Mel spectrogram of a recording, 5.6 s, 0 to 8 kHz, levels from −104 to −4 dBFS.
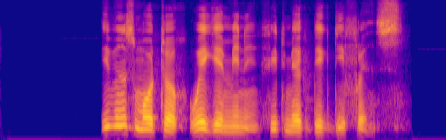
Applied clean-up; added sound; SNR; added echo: none; none; none; none.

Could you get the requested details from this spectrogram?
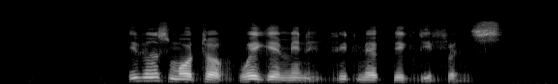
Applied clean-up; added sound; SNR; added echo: neural mask model DeepFilterNet 3.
